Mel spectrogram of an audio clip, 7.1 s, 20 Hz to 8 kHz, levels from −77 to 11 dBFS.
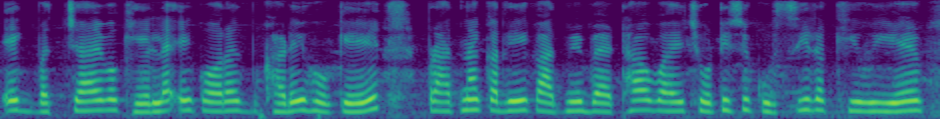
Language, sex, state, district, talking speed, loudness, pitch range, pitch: Hindi, female, Uttar Pradesh, Lucknow, 240 wpm, -13 LUFS, 220-250 Hz, 235 Hz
